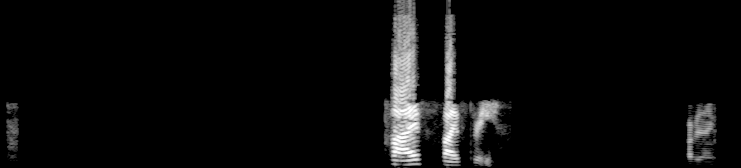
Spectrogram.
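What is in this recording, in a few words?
police department, scanner audio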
